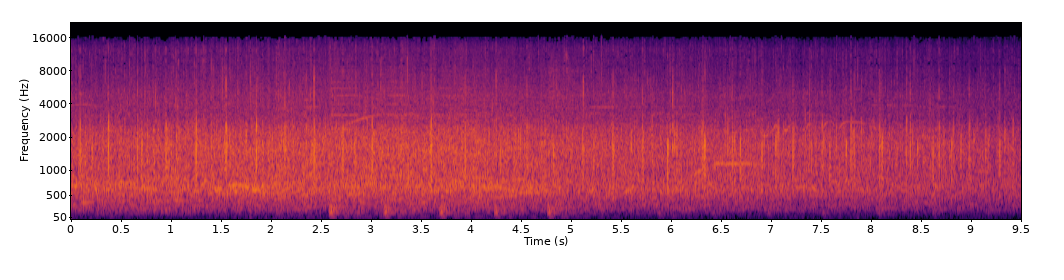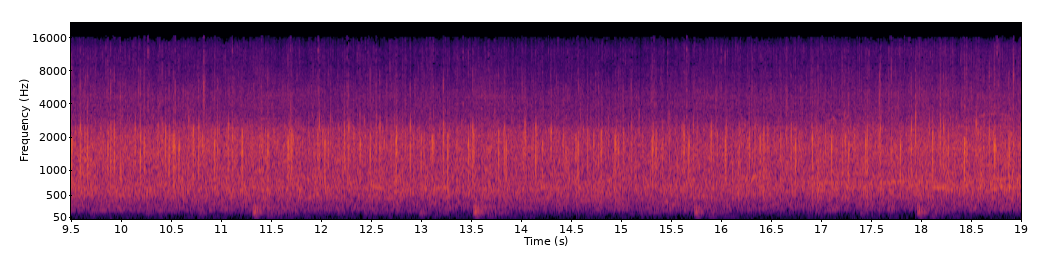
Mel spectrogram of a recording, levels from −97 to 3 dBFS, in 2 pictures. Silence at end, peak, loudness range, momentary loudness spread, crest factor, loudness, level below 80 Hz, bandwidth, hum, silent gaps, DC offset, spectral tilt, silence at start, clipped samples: 0 s; -4 dBFS; 8 LU; 9 LU; 26 dB; -30 LUFS; -76 dBFS; 16.5 kHz; none; none; under 0.1%; -0.5 dB/octave; 0 s; under 0.1%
